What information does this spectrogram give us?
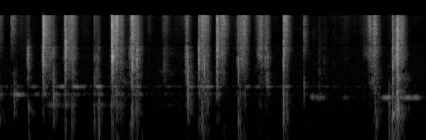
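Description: Tarot cards being shuffled and drawn, with many quick papery riffling bursts in an uneven rhythm, separated by brief pauses, and no talking.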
